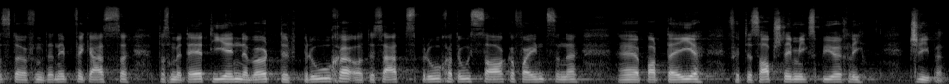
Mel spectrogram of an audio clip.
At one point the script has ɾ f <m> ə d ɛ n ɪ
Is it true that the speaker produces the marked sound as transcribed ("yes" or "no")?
yes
